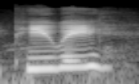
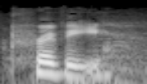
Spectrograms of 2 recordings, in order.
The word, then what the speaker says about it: Pee Wee: do you say say pee wee it sounds like he says privy when he says my name so now they're calling me privy that's terrible see you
